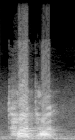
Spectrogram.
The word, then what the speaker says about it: Tintin: Or how they say it in French, TinTin.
